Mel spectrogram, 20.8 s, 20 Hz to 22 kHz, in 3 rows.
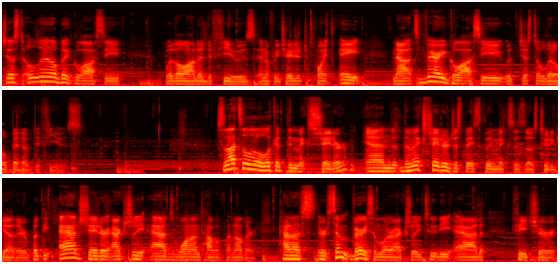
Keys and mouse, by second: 0.4 middle drag, 11.3 Delete, 17.3-20.8 drag.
